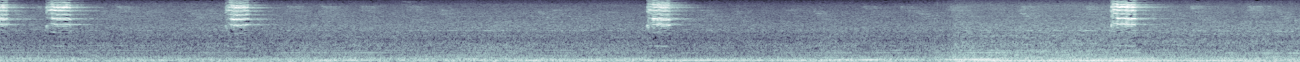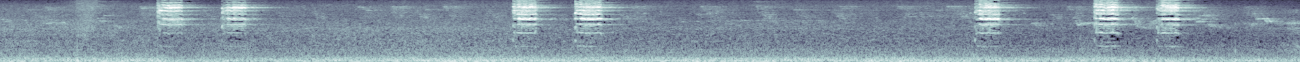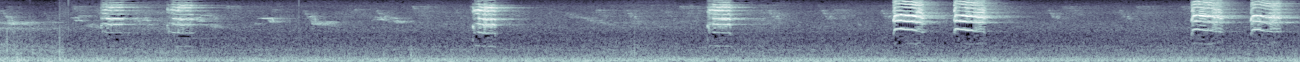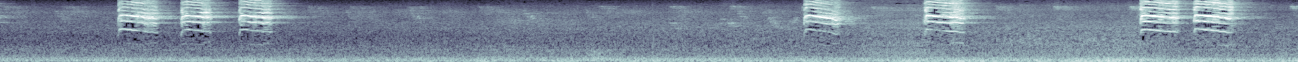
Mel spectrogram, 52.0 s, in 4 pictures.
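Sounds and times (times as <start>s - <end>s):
bird squawking: 0.0s - 1.0s, 2.2s - 2.7s, 6.5s - 6.9s, 11.1s - 11.6s, 14.6s - 15.8s, 18.1s - 19.3s, 22.7s - 25.2s, 27.0s - 28.2s, 30.7s - 31.2s, 33.1s - 33.5s, 40.2s - 41.9s, 47.0s - 47.6s, 48.2s - 48.9s, 50.4s - 51.6s.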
